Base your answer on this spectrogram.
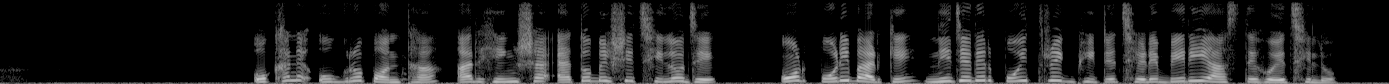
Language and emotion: Bengali, neutral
